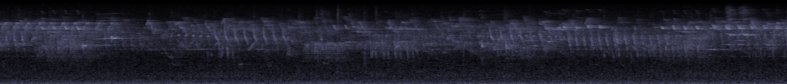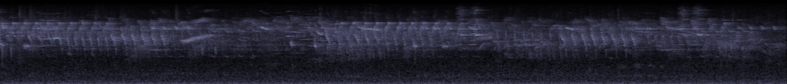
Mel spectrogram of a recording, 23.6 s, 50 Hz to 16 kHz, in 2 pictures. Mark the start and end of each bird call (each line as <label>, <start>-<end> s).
Apapane (Himatione sanguinea), 0.0-1.8 s
Omao (Myadestes obscurus), 0.5-1.5 s
Iiwi (Drepanis coccinea), 0.9-2.1 s
Warbling White-eye (Zosterops japonicus), 2.2-2.9 s
Apapane (Himatione sanguinea), 2.5-4.5 s
Omao (Myadestes obscurus), 3.1-3.7 s
Omao (Myadestes obscurus), 4.5-6.4 s
Apapane (Himatione sanguinea), 4.9-6.5 s
Iiwi (Drepanis coccinea), 7.1-7.7 s
Apapane (Himatione sanguinea), 7.4-12.1 s
Warbling White-eye (Zosterops japonicus), 8.1-9.3 s
Omao (Myadestes obscurus), 10.0-10.7 s
Iiwi (Drepanis coccinea), 10.6-11.5 s
Hawaii Amakihi (Chlorodrepanis virens), 11.6-13.6 s
Iiwi (Drepanis coccinea), 12.1-12.8 s
Apapane (Himatione sanguinea), 12.6-14.4 s
Omao (Myadestes obscurus), 13.7-14.2 s
Iiwi (Drepanis coccinea), 14.0-15.1 s
Omao (Myadestes obscurus), 14.6-15.0 s
Iiwi (Drepanis coccinea), 15.6-16.7 s
Apapane (Himatione sanguinea), 16.5-16.7 s
Hawaii Amakihi (Chlorodrepanis virens), 16.7-18.7 s
Iiwi (Drepanis coccinea), 17.1-17.6 s
Omao (Myadestes obscurus), 17.8-18.1 s
Iiwi (Drepanis coccinea), 18.4-19.2 s
Apapane (Himatione sanguinea), 19.9-21.4 s
Iiwi (Drepanis coccinea), 21.6-23.1 s
Omao (Myadestes obscurus), 22.5-23.2 s
Apapane (Himatione sanguinea), 22.8-23.6 s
